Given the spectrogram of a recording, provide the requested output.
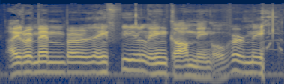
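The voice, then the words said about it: Sung in a Russian accent. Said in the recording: “You could sing in a Russian accent? That was honestly impressive. ... That was perfect, though.”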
